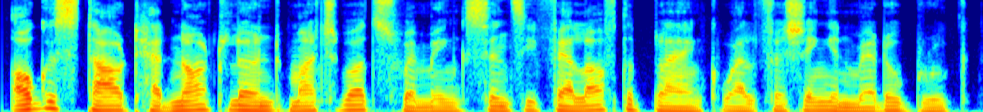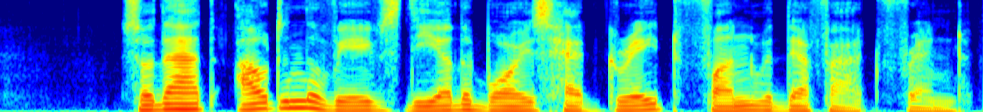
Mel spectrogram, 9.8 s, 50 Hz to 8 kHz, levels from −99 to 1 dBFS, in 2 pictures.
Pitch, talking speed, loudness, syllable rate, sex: 115 Hz, 215 wpm, -21 LUFS, 5.0 syllables/s, male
